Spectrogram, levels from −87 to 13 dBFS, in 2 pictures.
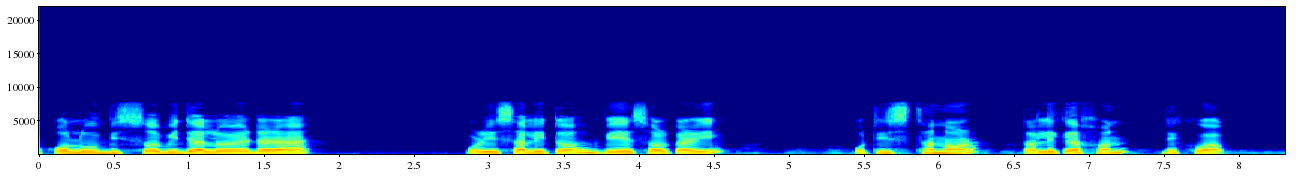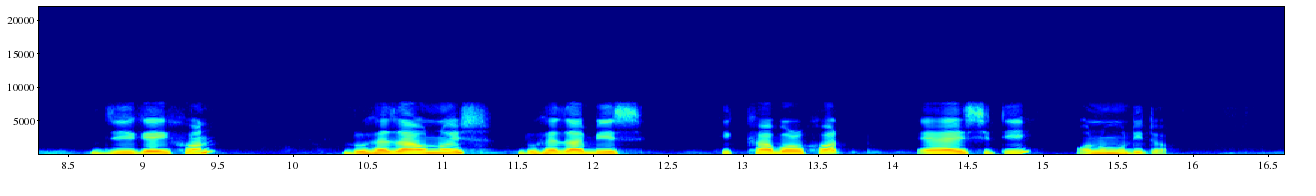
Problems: none marked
